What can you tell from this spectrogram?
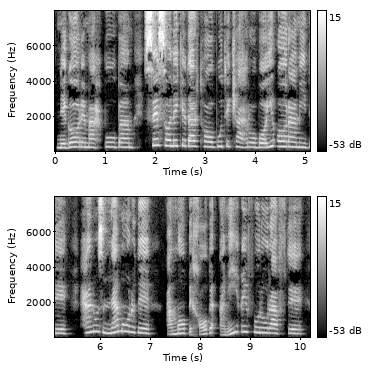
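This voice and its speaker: A lovesick young shepherd on a desperate quest, voiced by a woman narrator. He calls out and pleads with raised, earnest feeling. The voice is fairly high and clean, as in a storybook recording. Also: mellow, close to an everyday voice. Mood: pleading.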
